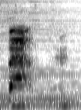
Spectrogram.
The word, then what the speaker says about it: Battler: of characters for fight in person and is pronounced battler put it all together and you've got Aria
